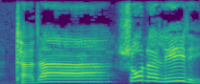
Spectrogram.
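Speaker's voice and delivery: proud, triumphant, high, drawn-out "tada". Max shows the Krawuschel the wood splinter, proudly. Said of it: "Max zeigte ihm stolz".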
